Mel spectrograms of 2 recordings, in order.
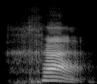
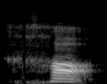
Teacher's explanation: Nah, jangan kha tidak kha tetapi ko dia menebal. Kalau menebal maka pelafalannya akan condong pada vokal o.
